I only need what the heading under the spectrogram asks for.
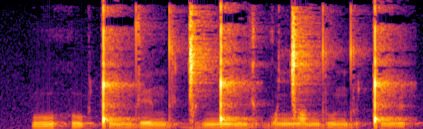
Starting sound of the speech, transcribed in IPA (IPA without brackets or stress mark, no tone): u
